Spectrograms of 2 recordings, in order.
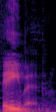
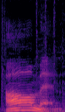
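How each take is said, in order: First: It is said with an American pronunciation. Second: It is said with a British pronunciation. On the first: "If I'm in church across the pond, I would say" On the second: "If I'm in church in England, I will say"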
